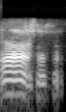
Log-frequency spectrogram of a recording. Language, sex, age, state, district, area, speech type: Goan Konkani, male, 45-60, Goa, Canacona, rural, conversation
